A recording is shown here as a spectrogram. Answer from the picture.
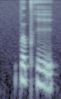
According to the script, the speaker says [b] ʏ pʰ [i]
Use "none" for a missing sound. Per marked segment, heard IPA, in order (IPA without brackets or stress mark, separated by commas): p, i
